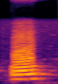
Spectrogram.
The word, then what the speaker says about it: haut: In the case of the last four adjectives, haut, heureux, humain, and humide, you will note that H is silent, but although silent, it still exists. It acts simply like a silent letter.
